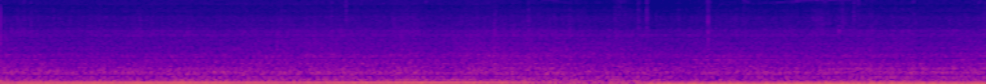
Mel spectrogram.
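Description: Lorry driving at road speed: a steady low engine drone with road and tyre noise. The drone dips briefly about six seconds in, then carries on.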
